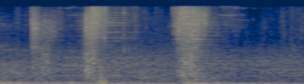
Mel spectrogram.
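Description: Heavy blows land with loud, sharp thuds.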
